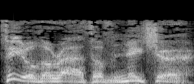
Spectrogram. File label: warmonger mage taunt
